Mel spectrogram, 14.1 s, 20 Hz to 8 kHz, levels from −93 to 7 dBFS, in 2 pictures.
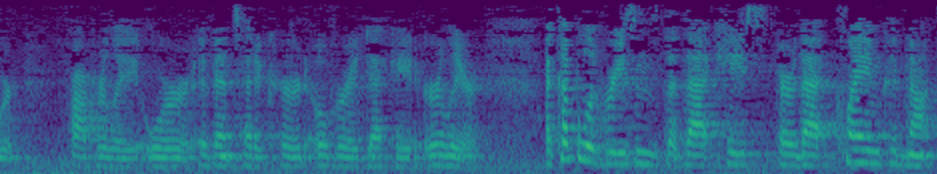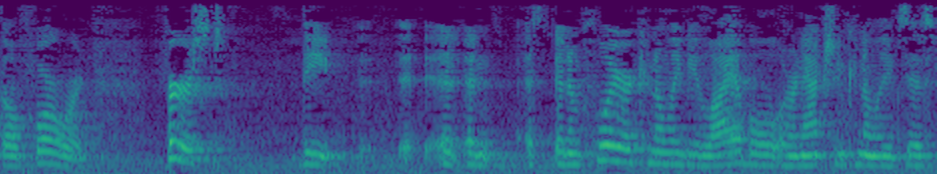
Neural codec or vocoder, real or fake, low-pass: none; real; 7.2 kHz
